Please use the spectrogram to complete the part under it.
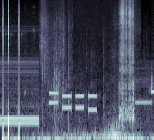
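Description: Telephone keypad buttons beep in quick tones.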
